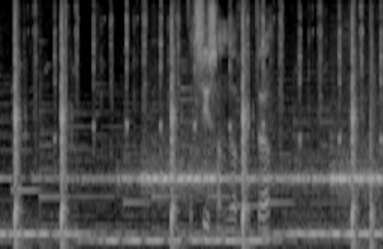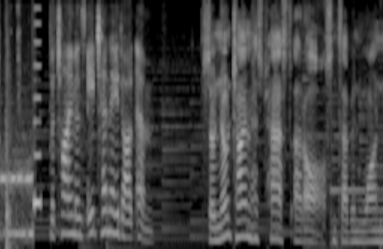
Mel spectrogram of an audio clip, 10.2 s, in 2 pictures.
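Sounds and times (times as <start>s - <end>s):
clock ticking: 0.0s - 5.7s
speech: 2.8s - 3.9s, 5.8s - 10.2s.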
